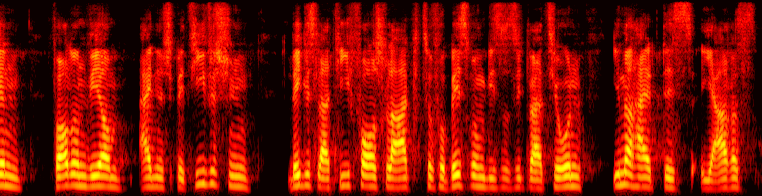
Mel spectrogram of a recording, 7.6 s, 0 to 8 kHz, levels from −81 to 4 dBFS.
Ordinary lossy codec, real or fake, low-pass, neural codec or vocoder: none; fake; none; codec, 16 kHz, 4.8 kbps, FACodec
